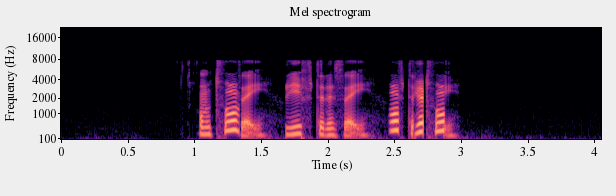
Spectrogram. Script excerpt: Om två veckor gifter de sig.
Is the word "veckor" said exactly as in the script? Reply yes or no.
no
